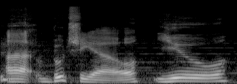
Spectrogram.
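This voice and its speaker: A man running a tabletop game as game master, improvising narration and often pausing to think mid-sentence. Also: medium pitch, a little mellow, faint music behind.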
